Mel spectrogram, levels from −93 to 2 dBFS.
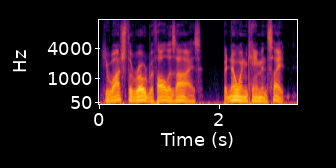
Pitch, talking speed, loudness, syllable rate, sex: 100 Hz, 255 wpm, -16 LUFS, 5.9 syllables/s, male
